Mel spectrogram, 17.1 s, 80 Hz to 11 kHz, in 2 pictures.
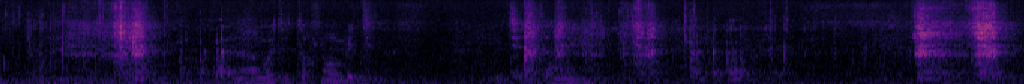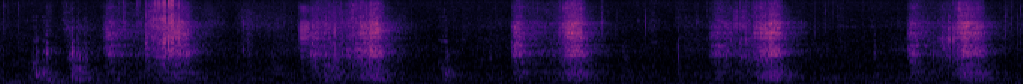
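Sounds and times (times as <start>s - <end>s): auger bit rasping through wood: 0.4s - 2.0s, 4.2s - 6.3s, 7.6s - 10.3s, 11.0s - 12.0s, 12.7s - 13.7s, 14.4s - 15.3s, 15.9s - 17.0s.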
